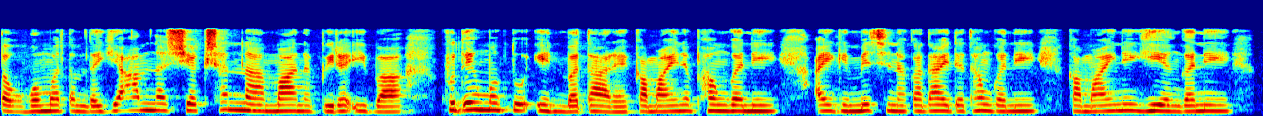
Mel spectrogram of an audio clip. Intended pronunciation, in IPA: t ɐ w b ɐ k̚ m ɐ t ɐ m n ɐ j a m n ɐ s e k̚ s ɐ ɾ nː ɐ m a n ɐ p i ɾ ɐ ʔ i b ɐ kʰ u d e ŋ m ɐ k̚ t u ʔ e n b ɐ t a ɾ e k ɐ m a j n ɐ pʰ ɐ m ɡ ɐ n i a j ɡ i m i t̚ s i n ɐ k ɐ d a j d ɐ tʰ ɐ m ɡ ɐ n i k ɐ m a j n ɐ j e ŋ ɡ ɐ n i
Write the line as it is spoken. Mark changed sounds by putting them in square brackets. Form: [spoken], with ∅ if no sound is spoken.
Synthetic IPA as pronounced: t ɐ w b ɐ [∅] m ɐ t ɐ m [d] ɐ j a m n ɐ s e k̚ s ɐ [∅] nː ɐ m a n ɐ p i ɾ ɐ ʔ i b ɐ kʰ u d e ŋ m ɐ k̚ t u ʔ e n b ɐ t a ɾ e k ɐ m a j n ɐ pʰ ɐ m ɡ ɐ n i [ɐ] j ɡ i m i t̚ s i n ɐ k ɐ d a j d ɐ tʰ ɐ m ɡ ɐ n i k ɐ m a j n ɐ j e ŋ ɡ ɐ n i

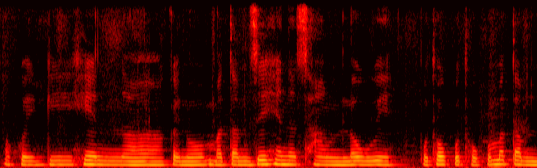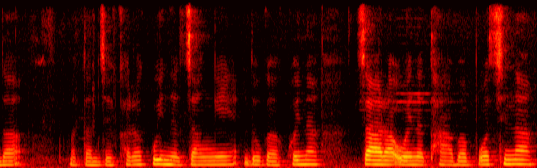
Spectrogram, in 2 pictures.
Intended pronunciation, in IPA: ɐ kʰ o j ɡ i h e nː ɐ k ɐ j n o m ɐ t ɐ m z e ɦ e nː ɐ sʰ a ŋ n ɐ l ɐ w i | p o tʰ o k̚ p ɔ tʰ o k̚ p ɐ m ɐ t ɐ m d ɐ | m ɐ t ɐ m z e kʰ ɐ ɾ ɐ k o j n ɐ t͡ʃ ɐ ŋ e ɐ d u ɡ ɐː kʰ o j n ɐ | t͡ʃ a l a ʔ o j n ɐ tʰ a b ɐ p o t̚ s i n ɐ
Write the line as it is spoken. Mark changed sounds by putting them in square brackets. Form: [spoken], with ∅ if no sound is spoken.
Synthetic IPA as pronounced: ɐ kʰ o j ɡ i h e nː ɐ k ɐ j n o m ɐ t ɐ m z e ɦ e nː ɐ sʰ a ŋ n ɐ l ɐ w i | p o tʰ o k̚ p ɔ tʰ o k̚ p ɐ m ɐ t ɐ m d ɐ | m ɐ t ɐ m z e kʰ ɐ ɾ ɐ k [u] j n ɐ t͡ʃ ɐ ŋ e ɐ d u ɡ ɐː kʰ o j n ɐ | t͡ʃ a [ɾ] a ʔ o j n ɐ tʰ a b ɐ p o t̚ s i n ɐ

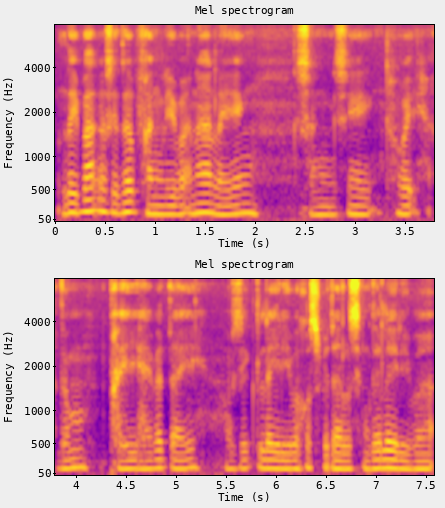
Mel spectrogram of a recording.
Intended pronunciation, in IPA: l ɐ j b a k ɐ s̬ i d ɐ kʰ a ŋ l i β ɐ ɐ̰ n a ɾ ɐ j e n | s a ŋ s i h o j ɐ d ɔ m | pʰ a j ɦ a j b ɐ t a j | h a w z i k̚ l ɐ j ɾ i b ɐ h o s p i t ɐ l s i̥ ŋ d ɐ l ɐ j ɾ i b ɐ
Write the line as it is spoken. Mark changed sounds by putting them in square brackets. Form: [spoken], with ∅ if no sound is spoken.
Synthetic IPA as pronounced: l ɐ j b a k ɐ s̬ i d ɐ [pʰ] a ŋ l i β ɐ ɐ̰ n a [l] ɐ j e [ŋ] | s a ŋ s i h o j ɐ d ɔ m | pʰ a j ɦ a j b ɐ t a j | h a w z i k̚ l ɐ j ɾ i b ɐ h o s p i t [a] l s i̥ ŋ d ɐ l ɐ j ɾ i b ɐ

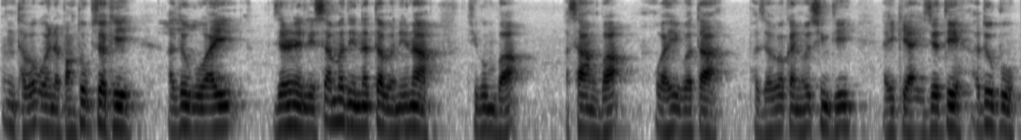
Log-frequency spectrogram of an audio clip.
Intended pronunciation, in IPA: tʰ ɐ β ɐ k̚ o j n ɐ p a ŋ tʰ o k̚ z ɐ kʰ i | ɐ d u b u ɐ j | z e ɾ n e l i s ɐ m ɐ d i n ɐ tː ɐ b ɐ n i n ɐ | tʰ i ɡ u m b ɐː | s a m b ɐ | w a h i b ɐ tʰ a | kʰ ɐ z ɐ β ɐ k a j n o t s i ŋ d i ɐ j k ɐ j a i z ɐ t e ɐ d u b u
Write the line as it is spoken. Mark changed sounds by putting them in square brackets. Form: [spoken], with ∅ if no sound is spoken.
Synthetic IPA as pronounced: tʰ ɐ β ɐ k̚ o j n ɐ p a ŋ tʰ o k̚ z ɐ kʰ i | ɐ d u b u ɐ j | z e ɾ n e l i s ɐ m ɐ d i n ɐ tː ɐ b ɐ n i n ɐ | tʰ i ɡ u m b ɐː | s a [ŋ] b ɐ | w a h i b ɐ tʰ a | [pʰ] ɐ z ɐ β ɐ k a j n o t s i ŋ d i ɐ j k ɐ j a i z ɐ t e ɐ d u b u

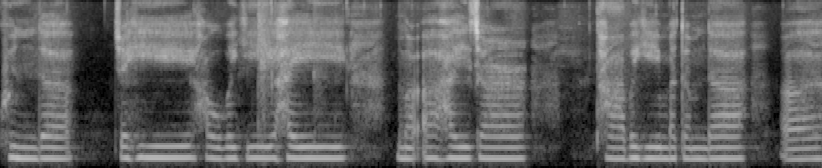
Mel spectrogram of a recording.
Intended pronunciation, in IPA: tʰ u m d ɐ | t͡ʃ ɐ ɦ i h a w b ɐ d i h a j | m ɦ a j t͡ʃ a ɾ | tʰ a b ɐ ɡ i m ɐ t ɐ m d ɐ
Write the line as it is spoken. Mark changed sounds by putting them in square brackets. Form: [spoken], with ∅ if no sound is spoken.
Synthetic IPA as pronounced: [kʰ] u [n] d ɐ | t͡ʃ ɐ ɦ i h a w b ɐ [ɡ] i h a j | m ɦ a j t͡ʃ a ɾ | tʰ a b ɐ ɡ i m ɐ t ɐ m d ɐ

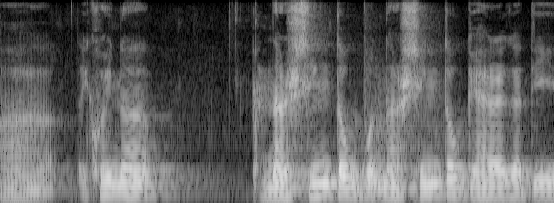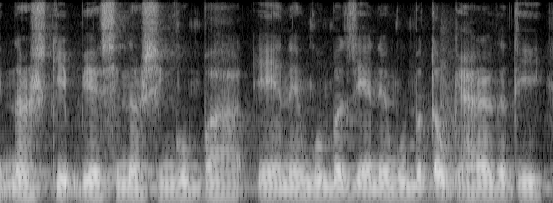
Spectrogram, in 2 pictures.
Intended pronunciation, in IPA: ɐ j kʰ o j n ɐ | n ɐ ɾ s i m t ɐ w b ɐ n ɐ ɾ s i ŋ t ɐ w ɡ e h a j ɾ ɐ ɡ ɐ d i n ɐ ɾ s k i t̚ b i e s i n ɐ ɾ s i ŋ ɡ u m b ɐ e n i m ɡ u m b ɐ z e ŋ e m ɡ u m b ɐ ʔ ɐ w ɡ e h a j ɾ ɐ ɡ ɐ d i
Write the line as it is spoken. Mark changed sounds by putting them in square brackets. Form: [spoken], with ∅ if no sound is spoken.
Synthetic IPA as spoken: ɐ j kʰ o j n ɐ | n ɐ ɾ s i [ŋ] t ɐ w b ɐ n ɐ ɾ s i ŋ t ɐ w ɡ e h a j ɾ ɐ ɡ ɐ d i n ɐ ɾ s k i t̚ b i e s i n ɐ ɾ s i ŋ ɡ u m b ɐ e n [e] m ɡ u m b ɐ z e [n] e m ɡ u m b ɐ [t] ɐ w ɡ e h a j ɾ ɐ ɡ ɐ d i

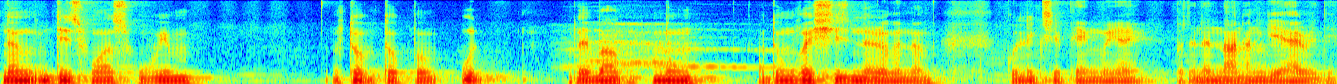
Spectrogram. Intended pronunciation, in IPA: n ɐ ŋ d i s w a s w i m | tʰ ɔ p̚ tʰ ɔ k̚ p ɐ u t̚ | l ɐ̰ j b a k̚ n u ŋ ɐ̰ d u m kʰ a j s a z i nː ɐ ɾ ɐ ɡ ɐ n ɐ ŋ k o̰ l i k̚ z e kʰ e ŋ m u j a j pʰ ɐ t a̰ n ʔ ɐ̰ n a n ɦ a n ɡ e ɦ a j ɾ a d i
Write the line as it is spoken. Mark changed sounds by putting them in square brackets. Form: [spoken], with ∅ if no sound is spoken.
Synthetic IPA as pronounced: n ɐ ŋ d i s w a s w i m | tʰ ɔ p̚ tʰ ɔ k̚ p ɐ u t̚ | l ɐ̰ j b a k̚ n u ŋ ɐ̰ d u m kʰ a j s [i] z i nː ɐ ɾ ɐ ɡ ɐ n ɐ ŋ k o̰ l i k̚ [s] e [pʰ] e ŋ m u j a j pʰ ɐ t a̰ n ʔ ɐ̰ n a n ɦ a n ɡ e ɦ a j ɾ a d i

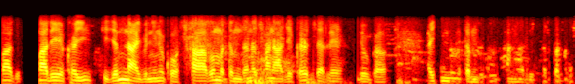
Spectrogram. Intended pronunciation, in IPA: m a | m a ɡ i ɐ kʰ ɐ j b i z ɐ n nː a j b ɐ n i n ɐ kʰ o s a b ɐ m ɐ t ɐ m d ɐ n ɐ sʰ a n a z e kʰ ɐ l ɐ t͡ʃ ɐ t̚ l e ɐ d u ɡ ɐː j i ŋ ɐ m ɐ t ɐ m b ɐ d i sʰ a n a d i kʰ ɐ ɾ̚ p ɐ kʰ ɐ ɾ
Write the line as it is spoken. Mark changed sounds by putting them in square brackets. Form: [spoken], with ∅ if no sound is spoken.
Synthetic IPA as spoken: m a | m a [d] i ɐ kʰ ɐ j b i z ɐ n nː a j b ɐ n i n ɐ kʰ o s a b ɐ m ɐ t ɐ m d ɐ n ɐ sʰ a n a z e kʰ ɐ [ɾ] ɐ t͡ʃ ɐ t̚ l e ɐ d u ɡ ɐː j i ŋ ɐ m ɐ t ɐ m [d] ɐ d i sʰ a n a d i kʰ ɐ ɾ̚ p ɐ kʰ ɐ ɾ

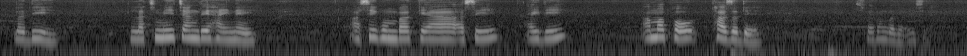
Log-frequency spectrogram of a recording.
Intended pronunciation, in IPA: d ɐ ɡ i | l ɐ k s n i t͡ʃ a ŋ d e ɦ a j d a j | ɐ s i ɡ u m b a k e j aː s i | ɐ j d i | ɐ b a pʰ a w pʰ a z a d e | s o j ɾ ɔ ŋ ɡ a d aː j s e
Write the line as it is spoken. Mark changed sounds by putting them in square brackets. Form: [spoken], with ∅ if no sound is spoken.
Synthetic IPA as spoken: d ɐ [d] i | l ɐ k s [m] i t͡ʃ a ŋ d e ɦ a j [n] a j | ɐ s i ɡ u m b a k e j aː s i | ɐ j d i | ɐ [m] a pʰ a w [tʰ] a z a d e | s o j ɾ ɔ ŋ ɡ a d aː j s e

